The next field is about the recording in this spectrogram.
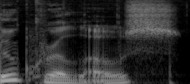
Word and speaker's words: sucralose: A study suggests sucralose. Is that how you pronounce it? Sucralose? – Yep.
